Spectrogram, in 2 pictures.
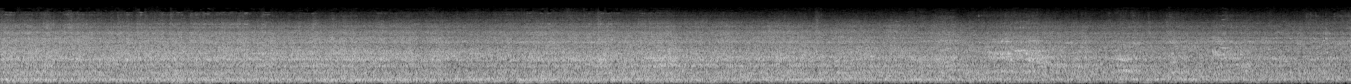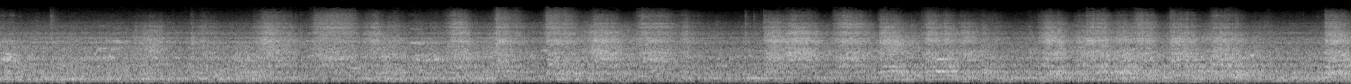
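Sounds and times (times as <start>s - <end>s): train wheels rumbling on rail: 0.0s - 27.0s
wheels clattering over rail joints: 14.9s - 27.0s
wheel squeal: 16.2s - 20.3s.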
